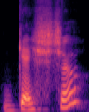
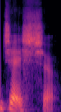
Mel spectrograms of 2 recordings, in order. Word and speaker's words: gesture: Similarly GESTURE इज नॉट गेस्चर, इसको बोला जाता है जेस्चर।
